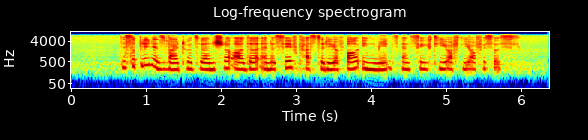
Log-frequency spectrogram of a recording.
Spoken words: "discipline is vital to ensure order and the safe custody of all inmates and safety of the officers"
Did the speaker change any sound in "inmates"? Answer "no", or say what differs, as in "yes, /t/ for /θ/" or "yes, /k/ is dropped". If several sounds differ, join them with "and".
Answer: no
